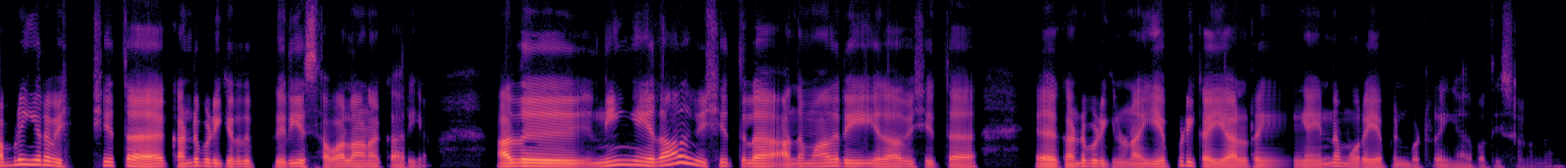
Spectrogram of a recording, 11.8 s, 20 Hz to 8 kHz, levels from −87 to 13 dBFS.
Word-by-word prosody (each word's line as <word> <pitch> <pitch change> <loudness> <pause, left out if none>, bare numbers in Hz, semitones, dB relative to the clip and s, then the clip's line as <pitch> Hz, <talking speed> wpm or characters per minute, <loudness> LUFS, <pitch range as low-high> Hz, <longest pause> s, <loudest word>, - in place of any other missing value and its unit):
அப்படிங்கிற 205 +5 +2
விஷயத்த 160 +2 -5 0.4
கண்டுபிடிக்கிறது 125 -3 -1 0.2
பெரிய 135 +5 +1
சவாலான 125 +6 +1
காரியம்! - - -7 0.5
அது 150 +1 +6 0.6
நீங்க 200 +3 -1
எதாவது 225 - +3
விஷயத்தில 140 -2 -3 0.2
அந்த 120 +4 -5
மாதிரி 140 -1 0 0.2
எதாவது 125 +1 0
விஷயத்த 115 0 -8 0.9
கண்டுபிடிக்கணும்ன்னா, 115 -3 -2 0.2
எப்படி 165 +7 -5
கையாளுறீங்க? 100 -2 -2
என்ன 140 - -5
முறைய 105 0 -3
பின்பற்றுறீங்க? 95 -1 -13
அத - - -16
பத்தி 85 +1 -21
சொல்லுங்க. 95 +2 -30
125 Hz, 115 wpm, -21 LUFS, 105-150 Hz, 0.9 s, அது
